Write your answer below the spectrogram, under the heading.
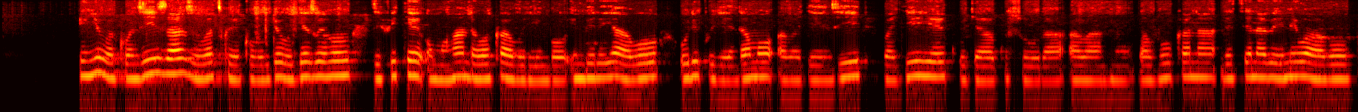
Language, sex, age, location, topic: Kinyarwanda, female, 18-24, Nyagatare, government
